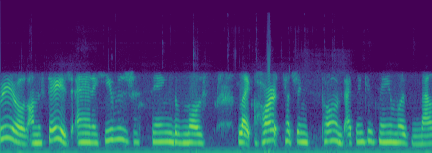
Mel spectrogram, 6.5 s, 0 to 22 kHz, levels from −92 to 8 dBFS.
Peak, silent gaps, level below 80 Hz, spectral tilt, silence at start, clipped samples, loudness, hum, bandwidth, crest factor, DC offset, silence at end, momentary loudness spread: -2 dBFS; none; -48 dBFS; -8.5 dB/octave; 0 s; under 0.1%; -17 LUFS; none; 5 kHz; 16 dB; 1%; 0 s; 7 LU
